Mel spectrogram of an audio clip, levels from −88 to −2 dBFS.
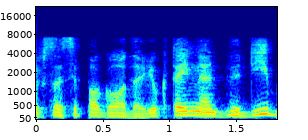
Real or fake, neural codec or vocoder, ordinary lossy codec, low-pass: fake; codec, 16 kHz, 0.5 kbps, X-Codec, WavLM features, trained on Multilingual LibriSpeech; AAC, 32 kbps; 7.2 kHz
